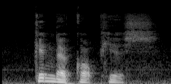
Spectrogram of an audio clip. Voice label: "kinderkopjes", Dutch

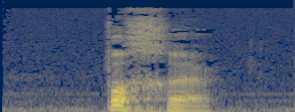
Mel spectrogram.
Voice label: "pocher", Dutch

